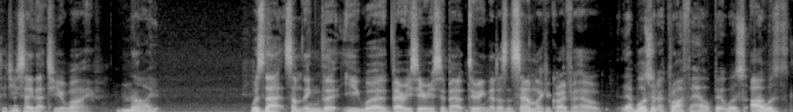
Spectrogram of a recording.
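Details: Adult men in conversation; typical speech.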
